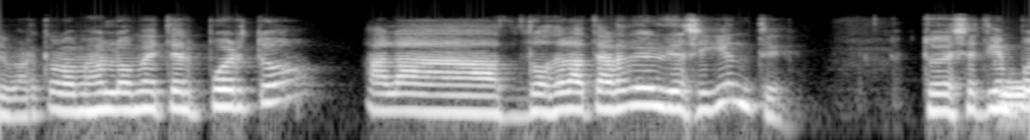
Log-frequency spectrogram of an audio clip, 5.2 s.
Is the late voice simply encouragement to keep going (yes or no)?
yes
